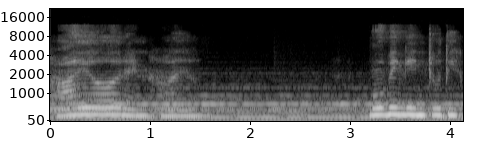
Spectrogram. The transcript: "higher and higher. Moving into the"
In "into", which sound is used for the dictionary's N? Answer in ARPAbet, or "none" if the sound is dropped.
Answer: N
